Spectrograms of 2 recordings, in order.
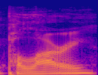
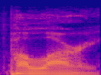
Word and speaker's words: Pillari: Pillari. Yeah, Pillari.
